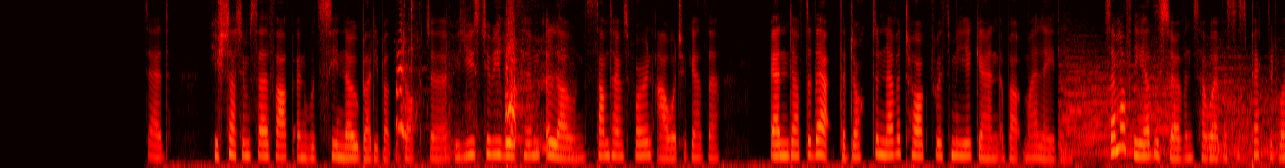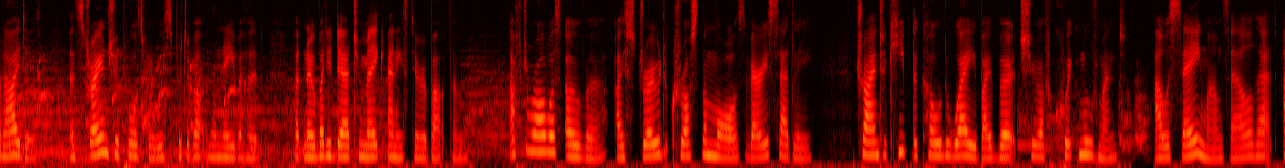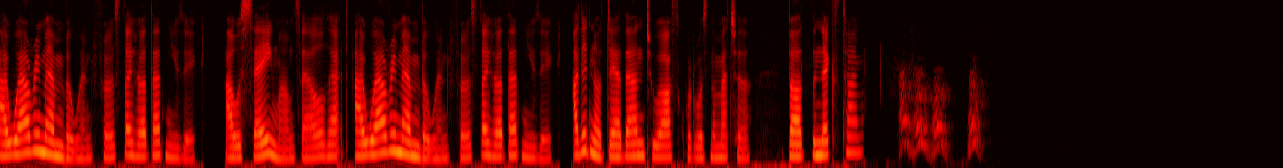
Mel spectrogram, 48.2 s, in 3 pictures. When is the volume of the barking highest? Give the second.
6 s.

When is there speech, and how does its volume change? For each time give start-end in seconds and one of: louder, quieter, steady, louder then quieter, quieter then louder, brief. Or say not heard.
1.9-42.9 steady.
